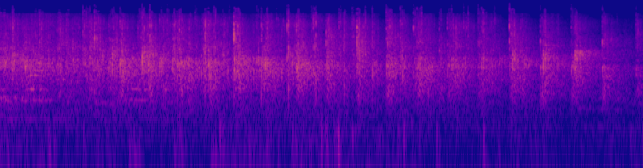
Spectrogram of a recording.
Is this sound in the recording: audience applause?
yes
